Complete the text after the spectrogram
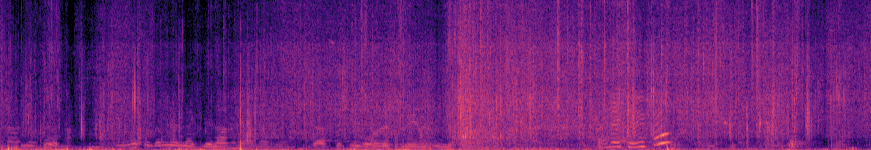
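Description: Wooden poles rattle and clatter as they are handled.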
